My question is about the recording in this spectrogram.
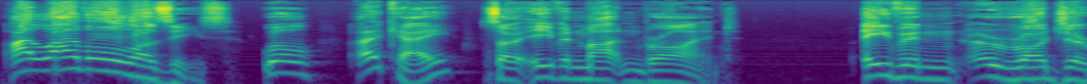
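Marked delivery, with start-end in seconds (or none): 0.0-1.2 high, stretched-out adoration; gushing declaration. Acted. Foreigner professing love for every Australian, high gushing declaration. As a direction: gush it high, drawing out the words. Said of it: "pull up people when they say".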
